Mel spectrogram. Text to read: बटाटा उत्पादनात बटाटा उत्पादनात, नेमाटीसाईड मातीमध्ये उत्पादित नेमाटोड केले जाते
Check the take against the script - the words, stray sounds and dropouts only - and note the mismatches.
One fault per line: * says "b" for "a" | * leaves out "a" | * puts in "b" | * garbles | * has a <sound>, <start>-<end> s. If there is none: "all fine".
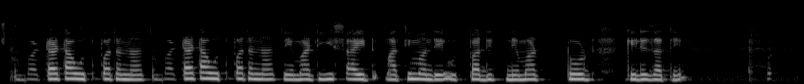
* has a throat clearing, 7.5-7.8 s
